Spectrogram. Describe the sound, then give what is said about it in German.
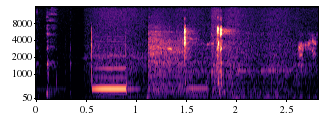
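Telephone dialing tones as a call is placed: one steady tone held for about a third of a second, then a few short, high beeps. “Und deshalb habe ich einfach jetzt aus jedem DDR-Bundesland jemanden angerufen und gefragt”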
